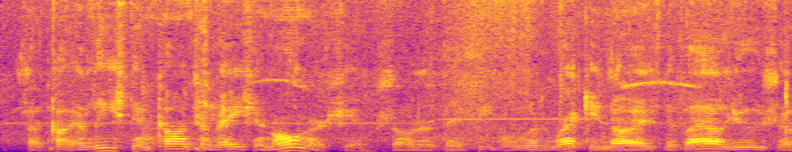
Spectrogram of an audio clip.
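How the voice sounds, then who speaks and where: A man talks at a moderate pace in a medium pitch with ordinary pitch variation and big swings in loudness. Noticeable background noise runs underneath. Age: 80s+. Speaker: retired forest service conservationist. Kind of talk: interview answer. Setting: outdoors. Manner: hesitant, rambling.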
